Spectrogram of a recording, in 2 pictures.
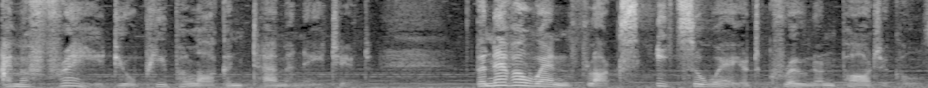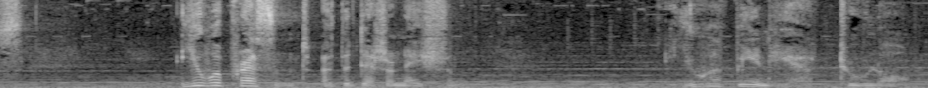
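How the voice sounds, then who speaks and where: Olestra, a cold war cardinal. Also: female voice, extremely low pitch, very animated, heavily acted. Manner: measured, aloof and authoritative. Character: cold scheming woman war cardinal, commanding. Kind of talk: audio drama acting. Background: music score.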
